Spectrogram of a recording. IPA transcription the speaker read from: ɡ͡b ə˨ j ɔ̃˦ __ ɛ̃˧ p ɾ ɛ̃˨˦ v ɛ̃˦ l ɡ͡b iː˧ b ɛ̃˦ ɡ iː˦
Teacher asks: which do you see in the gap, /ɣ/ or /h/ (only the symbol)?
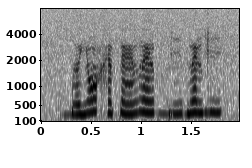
h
